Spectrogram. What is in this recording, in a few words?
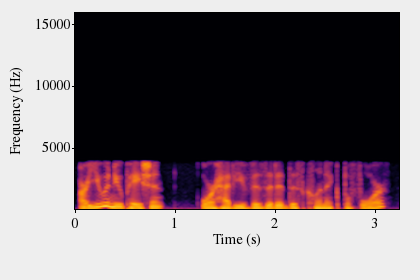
question english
